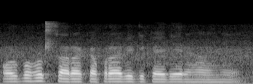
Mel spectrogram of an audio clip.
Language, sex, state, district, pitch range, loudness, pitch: Hindi, male, Arunachal Pradesh, Papum Pare, 115-130 Hz, -14 LUFS, 125 Hz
